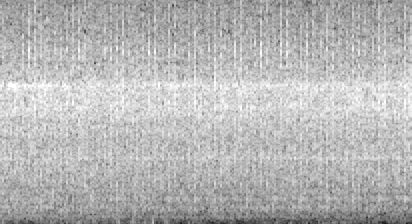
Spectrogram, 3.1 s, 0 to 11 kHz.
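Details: Kia/Hyundai G4KD Theta II petrol engine, recorded from inside the cabin: irregular light knocking over hissy running that continues with A/C compressor and heated mirrors, glass and seats loading it; owner suspects piston knock.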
